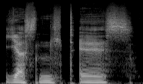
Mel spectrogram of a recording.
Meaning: January
- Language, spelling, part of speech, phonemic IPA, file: Navajo, Yas Niłtʼees, noun, /jɑ̀s nɪ̀ɬtʼèːs/, Nv-Yas Niłtʼees.ogg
